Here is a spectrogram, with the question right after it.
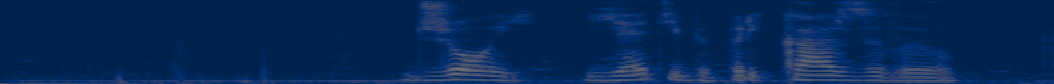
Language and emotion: Russian, angry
